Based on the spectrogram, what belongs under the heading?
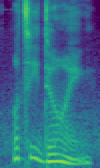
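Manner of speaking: ordinary talk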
